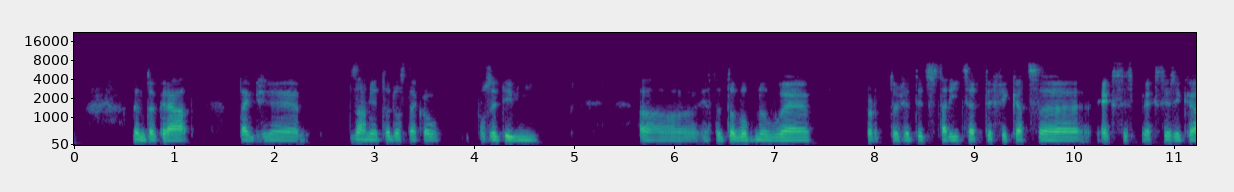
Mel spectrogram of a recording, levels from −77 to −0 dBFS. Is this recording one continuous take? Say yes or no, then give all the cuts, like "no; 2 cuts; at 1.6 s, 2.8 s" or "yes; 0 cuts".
yes; 0 cuts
